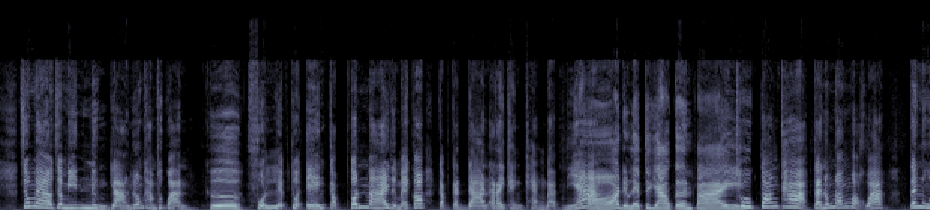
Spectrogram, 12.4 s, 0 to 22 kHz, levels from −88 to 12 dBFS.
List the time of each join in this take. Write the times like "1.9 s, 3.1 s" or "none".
10.8 s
